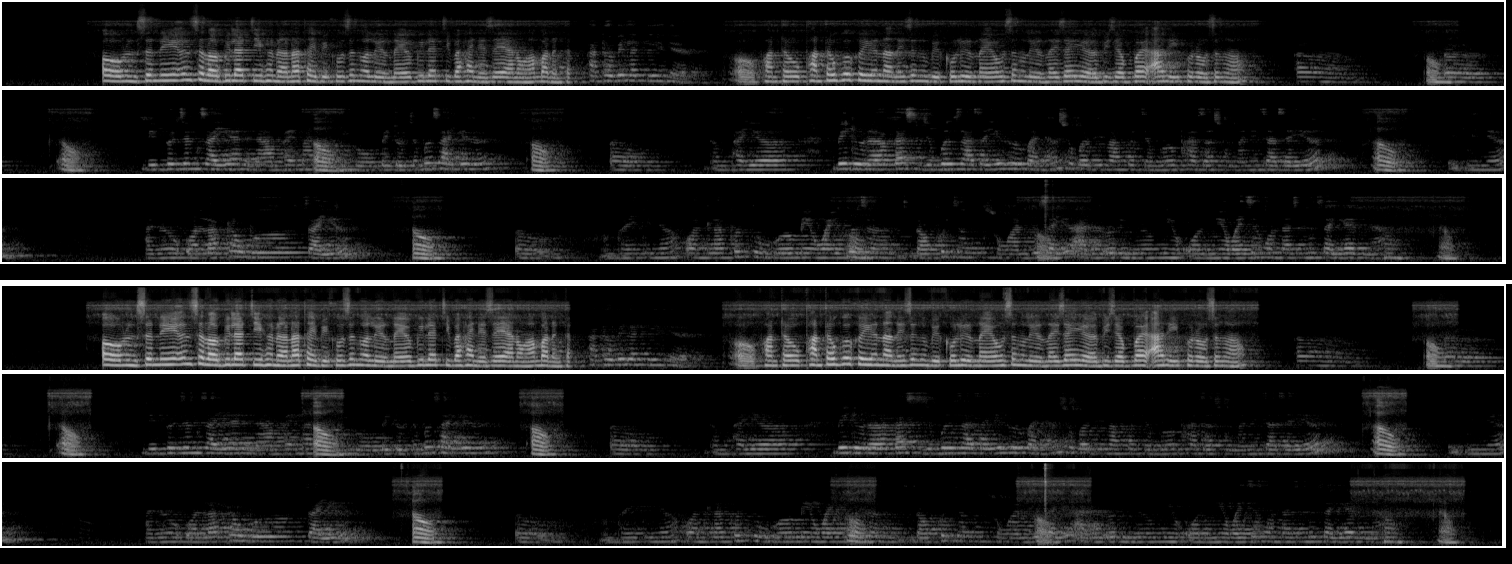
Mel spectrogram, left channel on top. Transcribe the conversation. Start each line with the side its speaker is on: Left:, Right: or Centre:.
Right: औ नोंसोरनि ओनसोलाव बिलाथ थि होनो नाथाय बेखौ जोङो लिरनायाव बिलाथि बाहायनाय जाया नङा होमबा नोंथ
Left: फान्थाव बेलाथि होनो।
Right: औ फान्थाव फान्थाव गोखै होनानै जोङो बेखौ लिरनायाव जों लिरनाय जायो बिजाब बाय आरिफोराव जोङो
Left: ओं
Right: औ
Left: ओह
Right: औ
Left: बेफ बेफोरजों जायो आरोना ओमफ ओमफ्राय माना
Right: औ
Left: मुनिखौ बेदर जोंबो जायो
Right: औ
Left: औ ओमफायो बेदरा गासिजोंबो जाजायो होबानो सबाय बिमाफोरजोंबो फाजा सं संनानै जाजायो।
Right: औ
Left: बिदिनो आरो अनलाफ्रावबो जायो।
Right: औ
Left: औ ओमफ्राय इदिनो अनलाफोरखौबो मेवाइफोरजों
Right: औ
Left: दाउफोरजों संनानैबो
Right: औ
Left: जायो आरो ओरैनो मेव मेवाइजों अनलाजोंबो जा जायो आरो
Right: औ
Left: ना।
Right: औ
